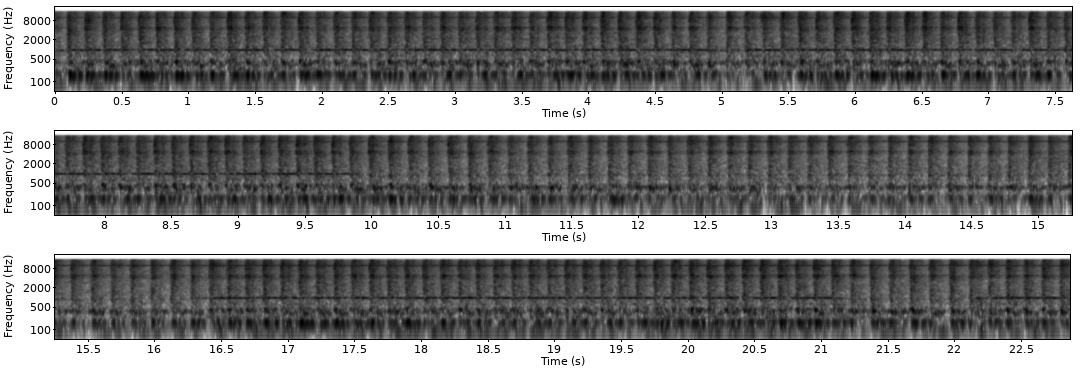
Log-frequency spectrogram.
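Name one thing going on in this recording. An embroidery machine stitches with a fast, steady whirring hum.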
